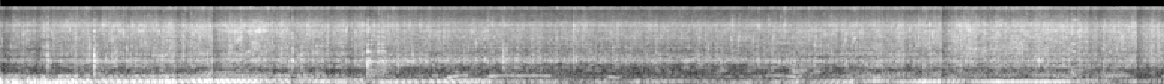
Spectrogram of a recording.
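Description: Ground meat and garlic sizzling in a hot wok, with a spatula scraping and stirring it and clicking against the pan now and then.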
